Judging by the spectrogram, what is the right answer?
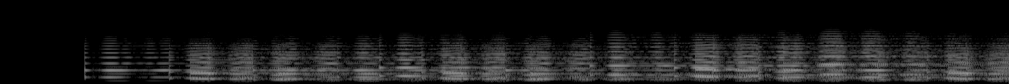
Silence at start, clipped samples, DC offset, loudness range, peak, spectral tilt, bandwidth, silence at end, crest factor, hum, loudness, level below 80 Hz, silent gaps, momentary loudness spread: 0.85 s; under 0.1%; under 0.1%; 4 LU; -20 dBFS; -5.5 dB/octave; 7.4 kHz; 0 s; 18 dB; none; -37 LUFS; under -90 dBFS; none; 7 LU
